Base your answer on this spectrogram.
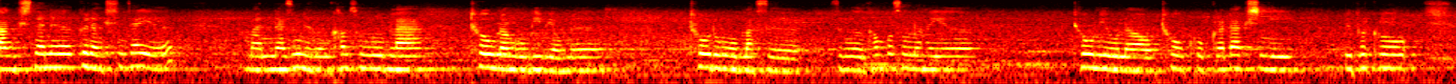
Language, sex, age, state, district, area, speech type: Bodo, female, 18-30, Assam, Chirang, urban, spontaneous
